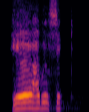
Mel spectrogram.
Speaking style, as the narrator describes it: she said in her chanting voice that rang across the darkening courtyard

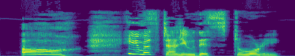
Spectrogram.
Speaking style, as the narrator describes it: said Betsy, laughing

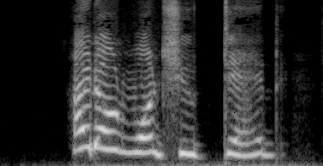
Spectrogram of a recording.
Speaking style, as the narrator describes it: sobbed Francine

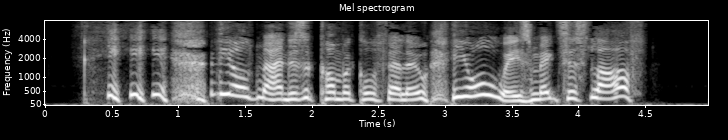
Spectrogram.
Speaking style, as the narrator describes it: piped Anfissa Petrovna

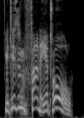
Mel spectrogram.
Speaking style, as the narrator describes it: I cried to Fifichkin, more and more irritated

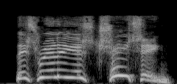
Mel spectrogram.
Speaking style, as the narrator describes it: cried Ferdyshenko in a lachrymose voice

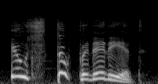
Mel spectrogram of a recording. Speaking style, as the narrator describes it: cried to himself

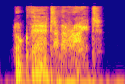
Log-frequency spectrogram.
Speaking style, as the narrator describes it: Aglaya said in a rapid half-whisper to her obstinately silent cavalier

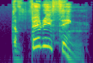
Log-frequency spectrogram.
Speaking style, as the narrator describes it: exclaimed Albert

